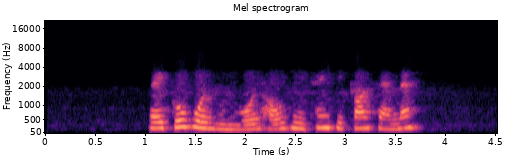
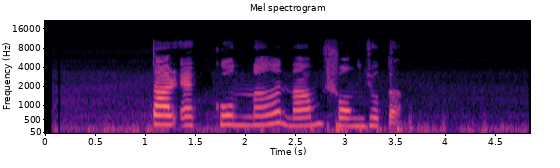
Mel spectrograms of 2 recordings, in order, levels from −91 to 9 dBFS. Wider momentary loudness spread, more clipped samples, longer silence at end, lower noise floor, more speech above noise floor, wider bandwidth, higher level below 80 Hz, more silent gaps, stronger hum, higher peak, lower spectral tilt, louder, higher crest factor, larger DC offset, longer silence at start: second, 7 LU vs 26 LU; neither; first, 0.8 s vs 0.2 s; first, -70 dBFS vs -51 dBFS; first, 51 dB vs 24 dB; second, 3.4 kHz vs 11 kHz; about the same, -64 dBFS vs -60 dBFS; neither; neither; first, -2 dBFS vs -8 dBFS; first, -12 dB/octave vs -5.5 dB/octave; first, -20 LUFS vs -27 LUFS; about the same, 18 dB vs 22 dB; neither; first, 1.05 s vs 0.1 s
